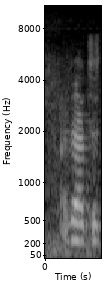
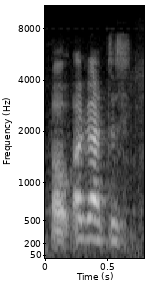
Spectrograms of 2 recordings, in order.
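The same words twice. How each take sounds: First: Said in the usual way. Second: Sudden loud, confident call; loud boast. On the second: Real, not acted. Gamer shouting to friends that he's got this, loud. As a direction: shout it out as you take over.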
